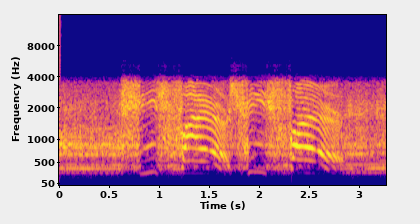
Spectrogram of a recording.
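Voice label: English player friendly fire mood medium; War Thunder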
